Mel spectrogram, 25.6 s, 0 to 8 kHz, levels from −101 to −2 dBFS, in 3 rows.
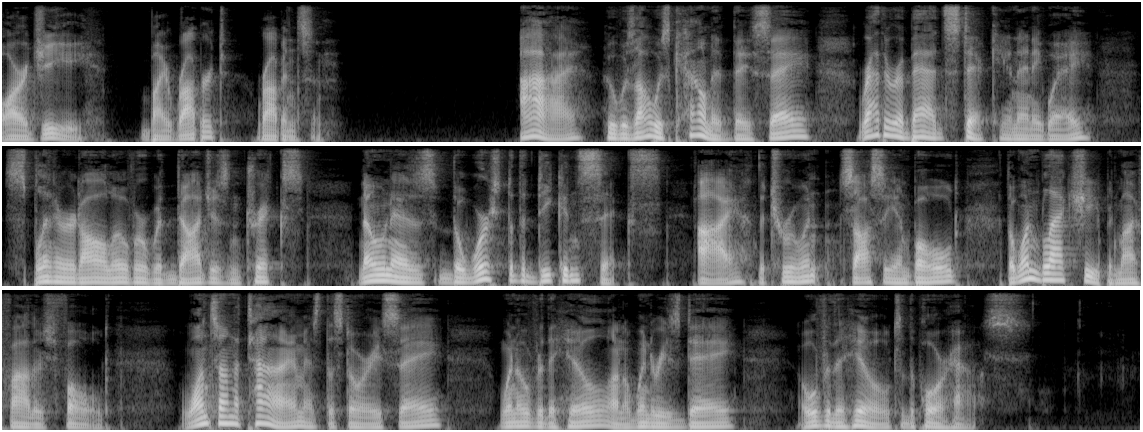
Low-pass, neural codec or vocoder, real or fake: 7.2 kHz; none; real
